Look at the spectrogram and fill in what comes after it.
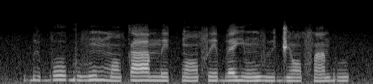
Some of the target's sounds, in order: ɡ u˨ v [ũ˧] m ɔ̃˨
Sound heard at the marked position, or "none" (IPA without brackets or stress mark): ũ˦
